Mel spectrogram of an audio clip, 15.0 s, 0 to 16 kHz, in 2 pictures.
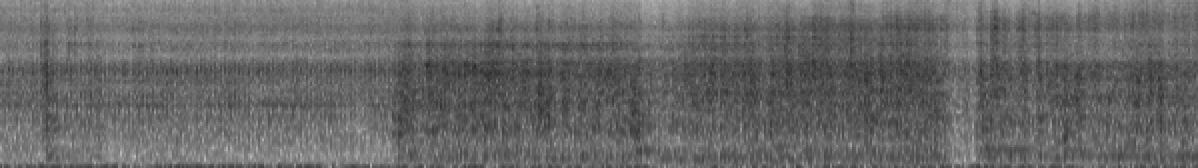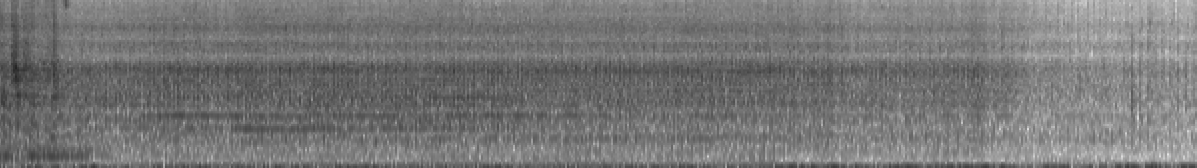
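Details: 2022 Kubota L3901 diesel tractor, 4WD, hydro transmission, LA525 loader, 219 hours: catches after a short crank and settles into a steady, even diesel chug with no knocks or misses; cranks up and runs good, normal running.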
